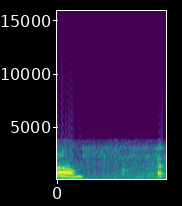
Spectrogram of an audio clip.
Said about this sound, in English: Sorry, my dogs are having a fit, and I don't know why.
